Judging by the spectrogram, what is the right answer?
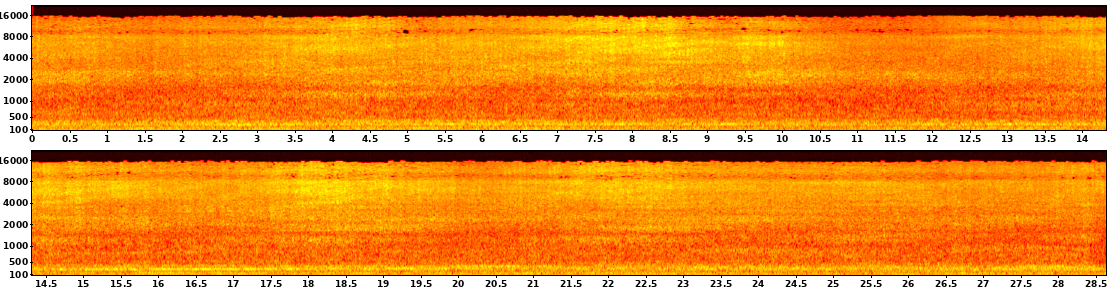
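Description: Engines of eight-wheeled armoured personnel carriers driving past in a column: a loud, steady low drone that does not let up.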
